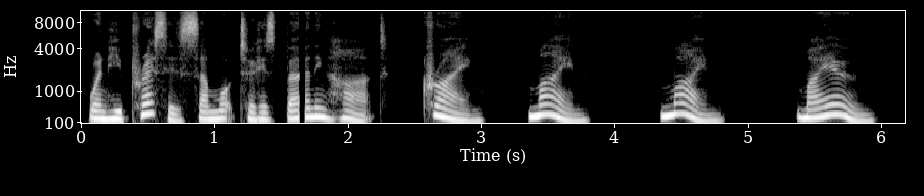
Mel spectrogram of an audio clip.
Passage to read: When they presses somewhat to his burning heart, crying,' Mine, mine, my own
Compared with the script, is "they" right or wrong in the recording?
wrong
